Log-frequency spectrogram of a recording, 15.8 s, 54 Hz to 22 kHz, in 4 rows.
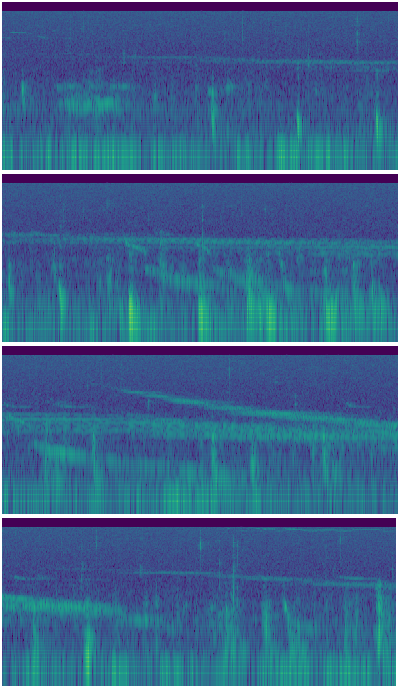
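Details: Weddell seals vocalizing beneath sea ice in McMurdo Sound, Antarctica, November 2017, from an observatory 21 m under the ice; several long descending trills and glides overlap with rapid clicks and low pulses, a chorus of callers.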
